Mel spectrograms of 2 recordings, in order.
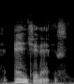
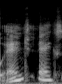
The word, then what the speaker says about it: nginx: this wrong so nginx in genetics just sometimes so I always get this name wrong so engine X is simply a web server reverse proxy a load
